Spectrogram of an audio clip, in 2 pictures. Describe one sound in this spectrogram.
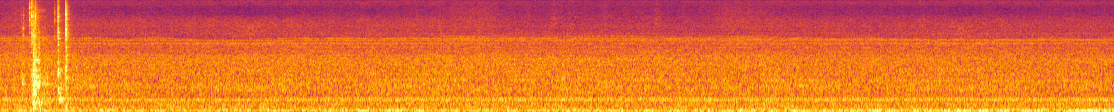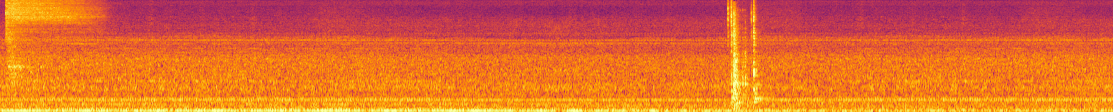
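An electric train hums and rumbles steadily along the rails.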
